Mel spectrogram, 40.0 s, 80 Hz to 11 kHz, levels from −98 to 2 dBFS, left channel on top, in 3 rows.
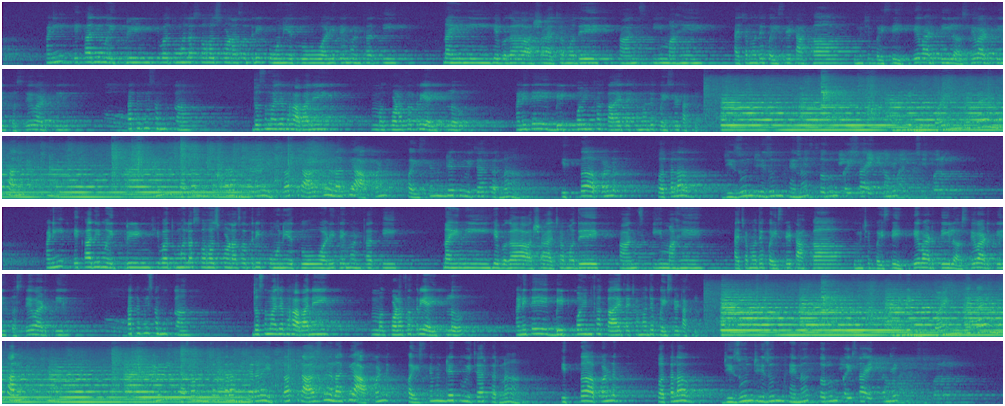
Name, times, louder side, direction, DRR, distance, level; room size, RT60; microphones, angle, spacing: voice 1, 0.6-5.3 5.9-8.0 8.2-9.3 9.8-14.3 15.0-15.9 16.7-17.7 18.3-19.5 20.2-22.5 25.2-27.5 28.7-33.6 34.1-34.9 35.4-35.9 36.3-38.6, right 2 dB, 65° right, 7 dB, 1.1 m, -28 dB
voice 2, 14.7-15.4 23.7-24.5 37.3-39.2, left 2 dB, 60° left, -6 dB, 5.2 m, -42 dB
sound 1, 22.7-31.2, left 1 dB, 5° left, 3.1 m, -36 dB
sound 2, 22.9-30.0, right 3 dB, 80° right, 0.8 m, -21 dB
26.0 x 19.5 x 7.1 m, 2.3 s
head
